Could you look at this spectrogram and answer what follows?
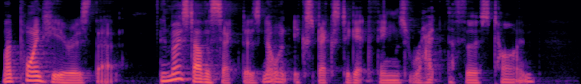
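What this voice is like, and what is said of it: Australian accent. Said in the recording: “Australian users because our accent was so hard to understand ... my own accent”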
